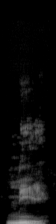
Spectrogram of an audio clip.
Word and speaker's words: knee: Y es que cuando encuentras una palabra que comienza con KN en inglés, como knight, caballero o knee, rodilla, la K se vuelve muda y no se pronuncia en absoluto.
